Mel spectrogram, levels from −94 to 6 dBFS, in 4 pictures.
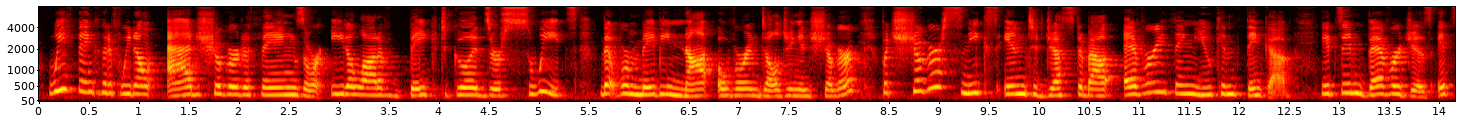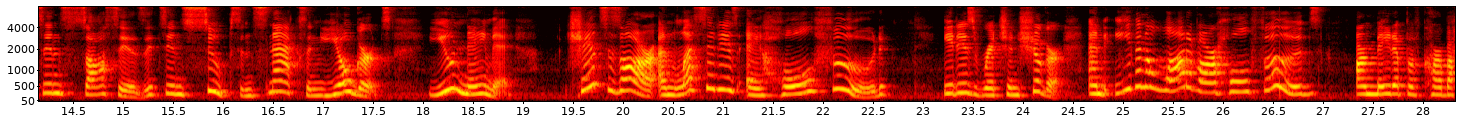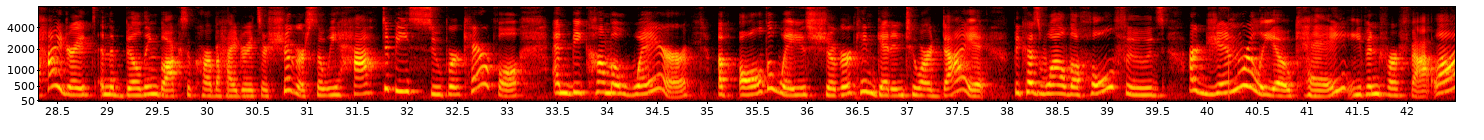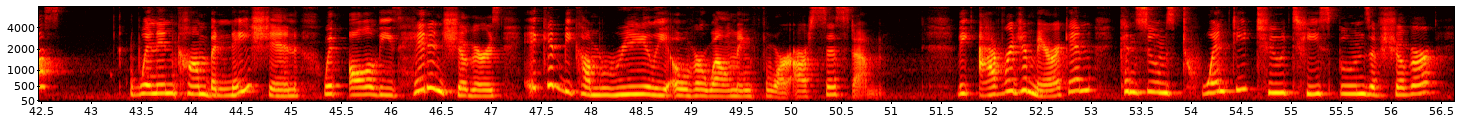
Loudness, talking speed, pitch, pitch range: -30 LUFS, 150 wpm, 245 Hz, 220-295 Hz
